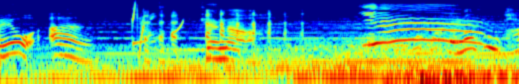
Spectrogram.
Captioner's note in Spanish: Risa secreta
